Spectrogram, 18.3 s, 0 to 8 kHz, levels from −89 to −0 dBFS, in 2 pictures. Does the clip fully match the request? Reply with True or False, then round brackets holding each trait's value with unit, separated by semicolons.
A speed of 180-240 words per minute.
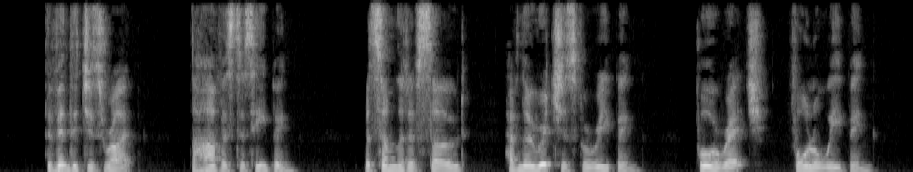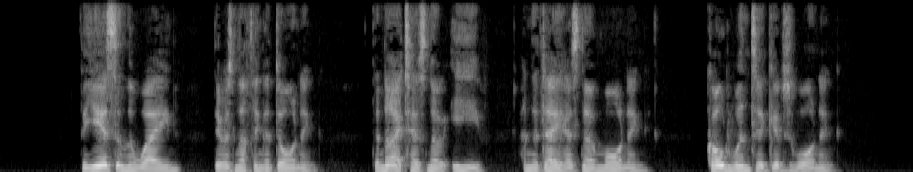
False (155 wpm)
